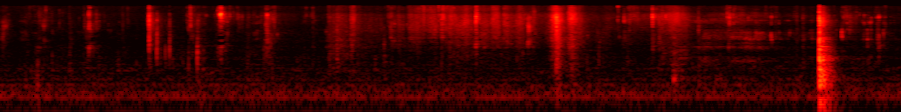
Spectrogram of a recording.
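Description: Close-up chewing of a mouthful of crispy chicken sandwich, with faint crunches and mouth clicks over a low steady hum. A single sharp knock near the end is the loudest sound.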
